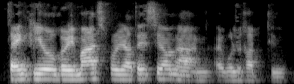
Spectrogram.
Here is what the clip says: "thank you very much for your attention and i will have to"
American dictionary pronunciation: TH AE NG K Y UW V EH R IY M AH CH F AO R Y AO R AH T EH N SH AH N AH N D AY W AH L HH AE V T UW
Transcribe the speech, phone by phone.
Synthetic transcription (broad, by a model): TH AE NG K Y UW V EH R IY M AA CH F AO R Y AO R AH T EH N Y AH N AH N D AY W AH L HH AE P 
